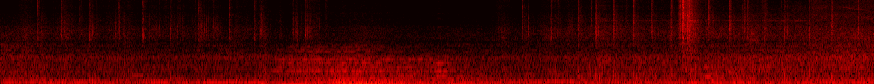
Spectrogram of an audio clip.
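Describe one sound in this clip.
Footsteps run quickly over pavement.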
